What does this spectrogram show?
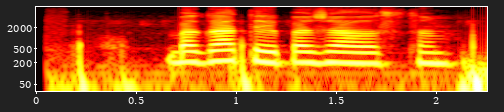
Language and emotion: Russian, neutral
